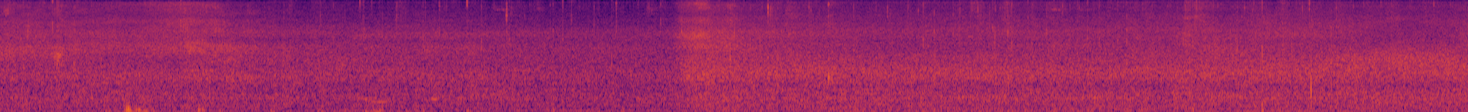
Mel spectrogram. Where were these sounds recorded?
in a residential area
